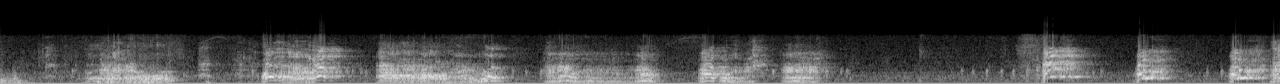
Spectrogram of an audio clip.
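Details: Playful wrestle between two Newfoundland siblings, Burley and Miss Priss; repeated loud rough growls and gruff woofs in bursts of one to two seconds, with short yips and pauses between.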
